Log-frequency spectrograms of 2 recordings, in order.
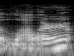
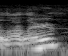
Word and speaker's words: Lawlor: a Mortal Girl by Andrea Lawlor or Andrea Lawler. No, it can be pronounced either way.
